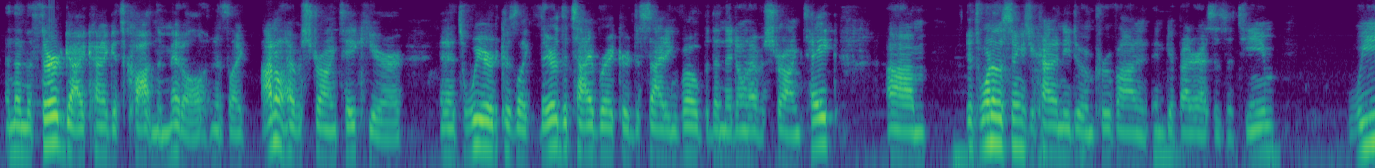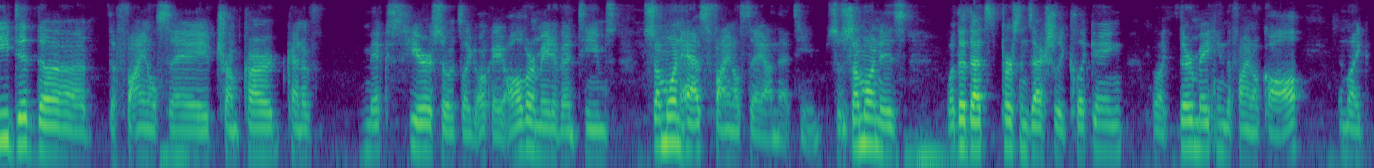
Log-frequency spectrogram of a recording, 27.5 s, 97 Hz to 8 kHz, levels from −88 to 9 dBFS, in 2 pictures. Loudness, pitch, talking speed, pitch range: -21 LUFS, 140 Hz, 230 wpm, 130-155 Hz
